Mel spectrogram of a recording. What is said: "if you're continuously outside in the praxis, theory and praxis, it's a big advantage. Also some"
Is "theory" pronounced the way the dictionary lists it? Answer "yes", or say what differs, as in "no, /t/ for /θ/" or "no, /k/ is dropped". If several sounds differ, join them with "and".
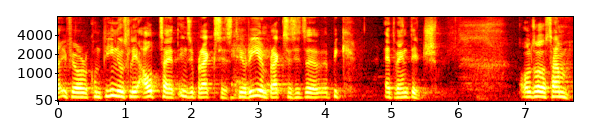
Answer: no, /t/ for /θ/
